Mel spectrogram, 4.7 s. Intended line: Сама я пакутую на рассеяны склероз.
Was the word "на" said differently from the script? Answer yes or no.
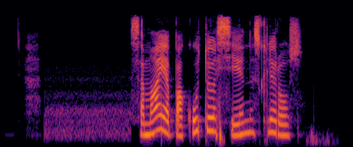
yes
